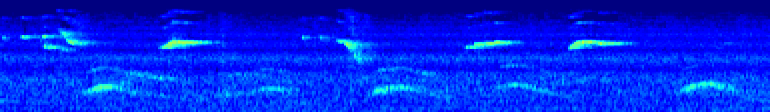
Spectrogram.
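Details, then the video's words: Several kept pet canaries give short, separate high whistled chirps spaced about a second apart, with soft lower swooping notes beneath and quiet background hiss. "UM POUCO DOS MEUS CANÁRIO FAZENDO BARULHO!"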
